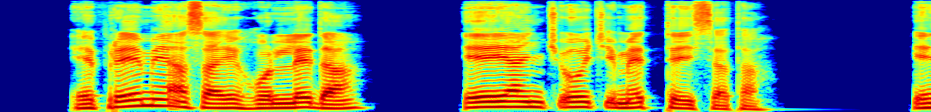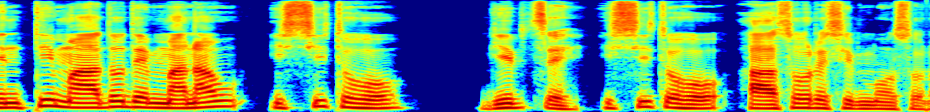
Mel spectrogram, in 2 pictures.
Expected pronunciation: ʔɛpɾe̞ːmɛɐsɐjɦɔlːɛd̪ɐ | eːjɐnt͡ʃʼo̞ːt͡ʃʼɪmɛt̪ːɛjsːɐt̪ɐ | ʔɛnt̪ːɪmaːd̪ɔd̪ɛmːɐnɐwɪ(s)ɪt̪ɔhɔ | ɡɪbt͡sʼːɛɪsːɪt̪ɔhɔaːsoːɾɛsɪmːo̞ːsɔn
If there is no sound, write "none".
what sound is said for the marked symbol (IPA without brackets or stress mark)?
sː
